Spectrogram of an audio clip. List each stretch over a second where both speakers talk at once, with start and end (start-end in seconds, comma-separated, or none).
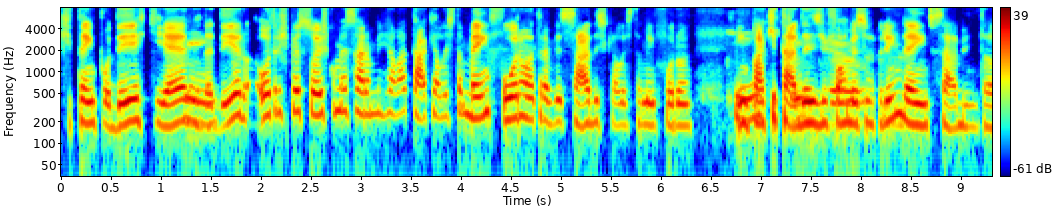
6.7-8.1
